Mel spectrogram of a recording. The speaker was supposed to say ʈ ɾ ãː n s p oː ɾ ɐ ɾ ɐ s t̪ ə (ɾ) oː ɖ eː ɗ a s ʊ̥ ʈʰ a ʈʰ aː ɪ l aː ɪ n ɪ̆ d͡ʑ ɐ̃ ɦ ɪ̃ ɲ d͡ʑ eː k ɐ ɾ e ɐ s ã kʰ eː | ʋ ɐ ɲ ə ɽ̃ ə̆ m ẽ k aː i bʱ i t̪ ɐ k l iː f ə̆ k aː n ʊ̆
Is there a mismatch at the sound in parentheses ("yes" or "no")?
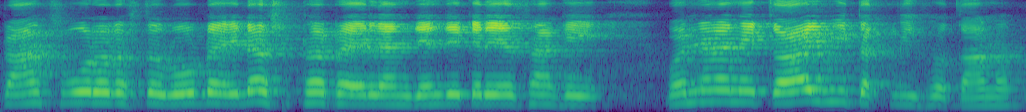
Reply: no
